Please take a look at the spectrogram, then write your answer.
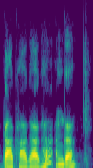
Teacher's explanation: का वर्ग का जो उच्चारण स्थान है वो कंठ है।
